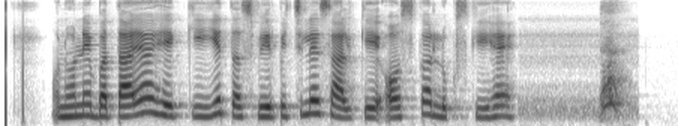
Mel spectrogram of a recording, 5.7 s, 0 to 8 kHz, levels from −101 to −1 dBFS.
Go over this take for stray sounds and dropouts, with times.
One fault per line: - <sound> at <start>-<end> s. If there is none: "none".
- bark at 5.0-5.3 s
